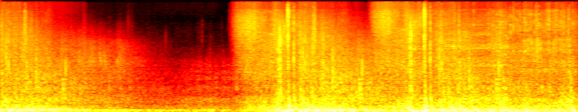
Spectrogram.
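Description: A Confringo spell detonates in Hogwarts Legacy, a loud booming blast that swells after a brief lull, followed by sustained rumbling crackle near the listener.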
